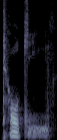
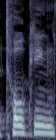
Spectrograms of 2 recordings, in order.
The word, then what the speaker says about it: Tolkien: so that is so on the tolken society they have it pronunciated as tolken um however I have grown up saying it tolken and I know many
